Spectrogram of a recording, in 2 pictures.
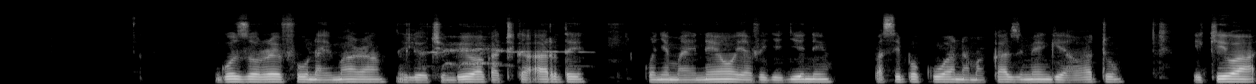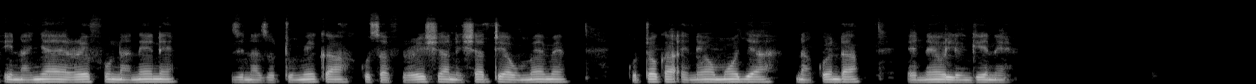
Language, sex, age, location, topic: Swahili, female, 25-35, Dar es Salaam, government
